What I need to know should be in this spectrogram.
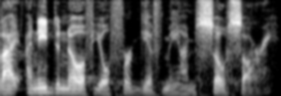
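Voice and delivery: very soft, low, contrite plea; retold weeping apology. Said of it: "I'm weeping at this time".

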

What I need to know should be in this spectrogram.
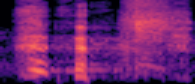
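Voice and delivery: short breathy high chuckle; brief wheezy laugh; real laugh. Real, not acted. Laughs after the joke.

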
